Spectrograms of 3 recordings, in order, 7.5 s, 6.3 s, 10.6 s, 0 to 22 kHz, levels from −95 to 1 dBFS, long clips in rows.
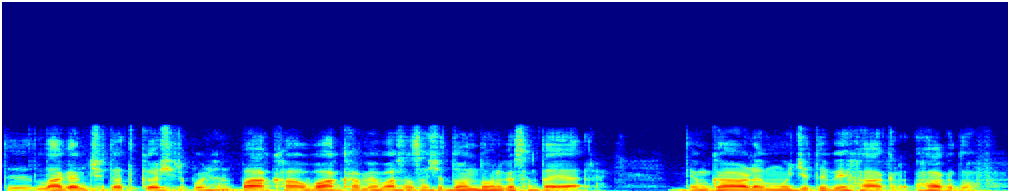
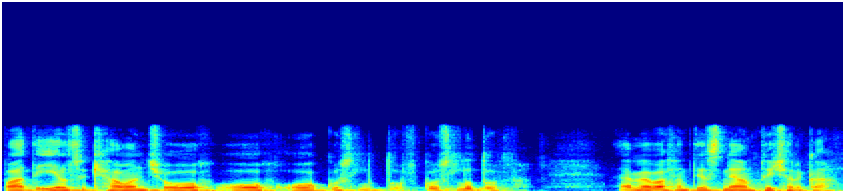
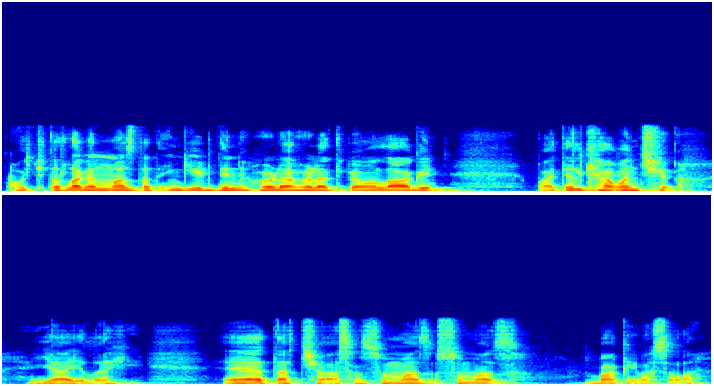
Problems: none marked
